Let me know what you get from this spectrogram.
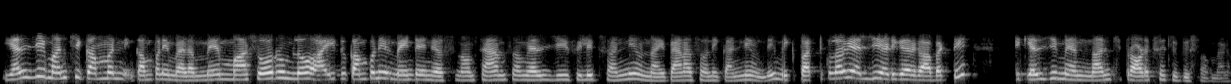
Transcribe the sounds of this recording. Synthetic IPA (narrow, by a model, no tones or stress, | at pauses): e̞ld͡ʒiːmɐɲt͡ʃikɐmːɐnikɐmpɐniːmɛːɽɐmːe̞ːmumaːʃoːɾːuːmlo̞ːɐjd̪ukɐmpɐniːlume̞ːɳʈe̞ːnt͡ʃe̞ːst̪unːaːmsaːmsɐmeld͡ʒiːpʰilipsɐnːiːunːaːjipaːnaːsoːniːkɐnːiːund̪imiːku̥pɐɾʈikjulɐɾɡaːeld͡ʒiːɐɽiɡaːɾukaːbɐʈːi | miːkeld͡ʒiːme̞ːmːɐɲt͡ʃi̥pɾaːɽɐkʈseːt͡ʃuːpist̪aːmmːɛːɽɐm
